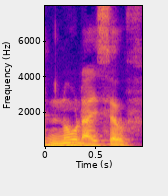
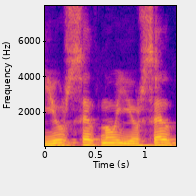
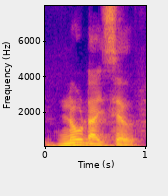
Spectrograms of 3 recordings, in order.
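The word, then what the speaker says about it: Know thyself: Socrates বলছে নো ডাইসেলফ। অনেকে এটাকে ইউরসেলফ নো ইউরসেলফ বলে উচ্চারণ করেন। কিন্তু আসলে এর উচ্চারণটা হবে নো ডাইসেলফ।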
